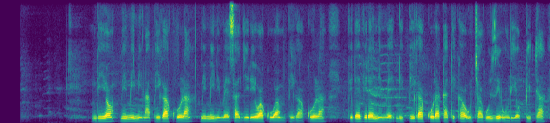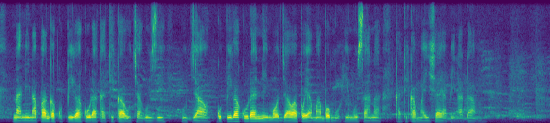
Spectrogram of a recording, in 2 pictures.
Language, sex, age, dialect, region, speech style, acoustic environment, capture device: Swahili, male, 25-34, Kenya - Nairobi Sheng-influenced, Kenya, relaxed; focused, silence, mobile / Linux / Chrome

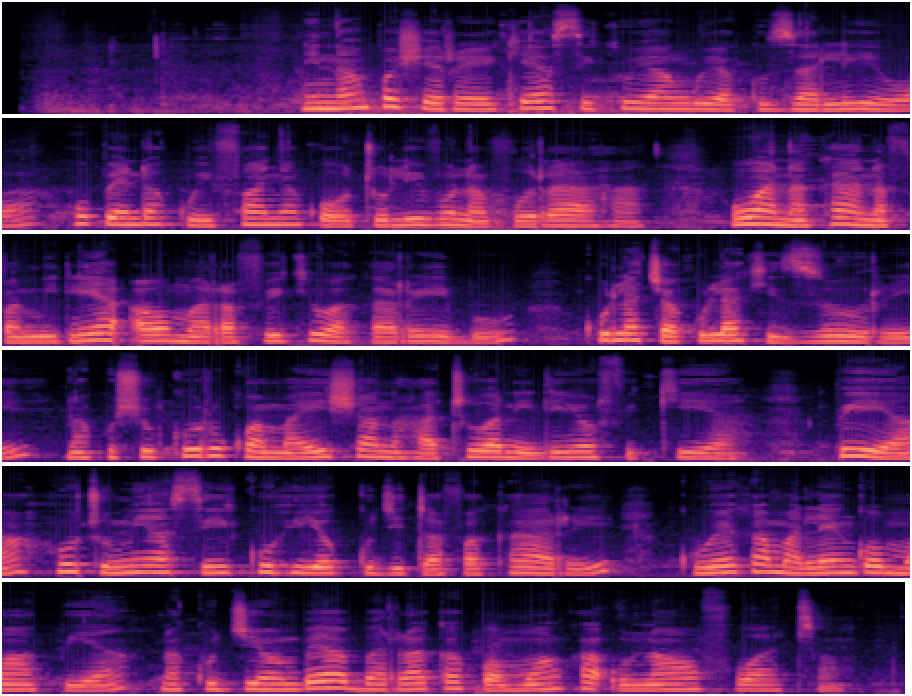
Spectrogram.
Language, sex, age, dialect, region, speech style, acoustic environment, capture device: Swahili, female, 25-34, Kenya - Mombasa, Kenya, focused, silence, mobile / Linux / Chrome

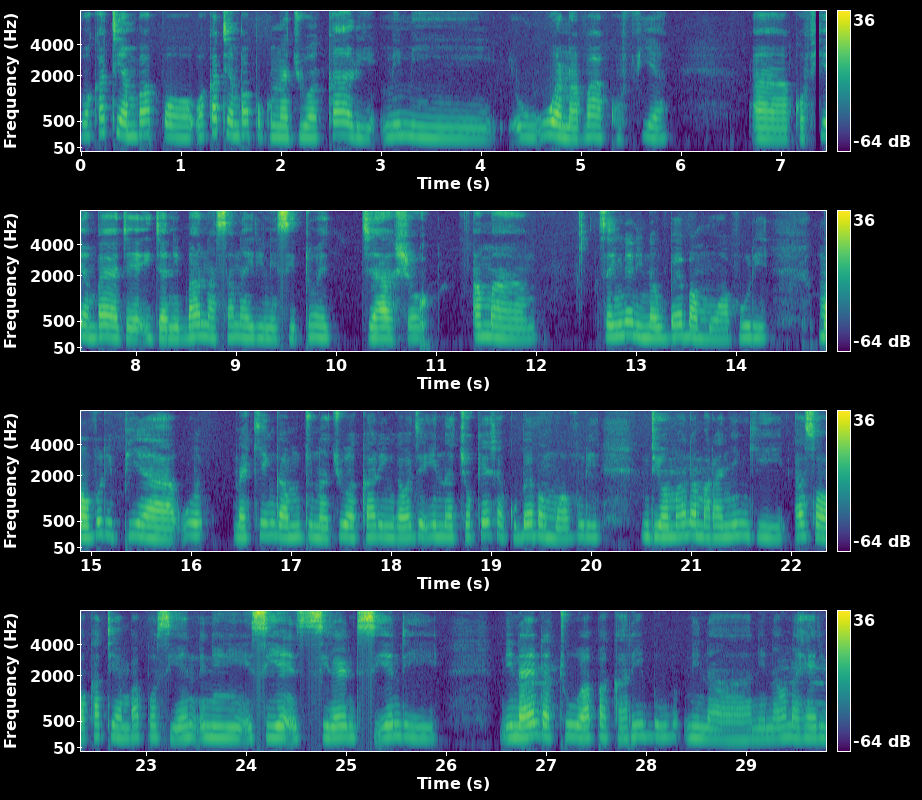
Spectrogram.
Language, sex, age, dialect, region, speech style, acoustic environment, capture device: Swahili, female, 25-34, Kenya - Nairobi Sheng-influenced, Kenya, tired, nature, mobile / Linux / Chrome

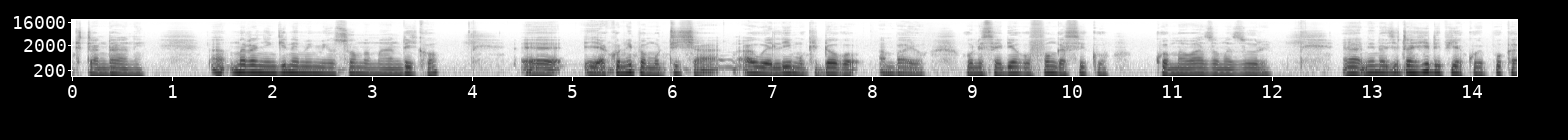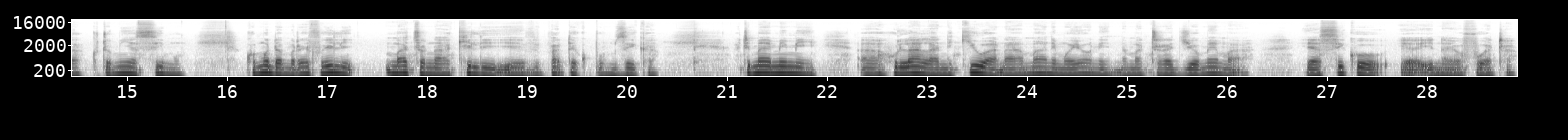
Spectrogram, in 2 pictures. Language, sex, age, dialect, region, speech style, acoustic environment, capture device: Swahili, male, 25-34, Kenya - Nairobi Sheng-influenced, Kenya, relaxed, nature, mobile / Linux / Chrome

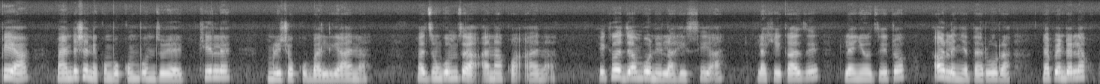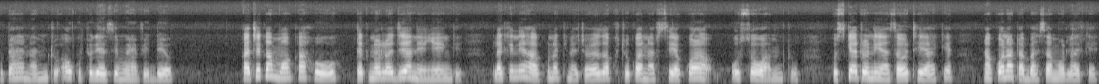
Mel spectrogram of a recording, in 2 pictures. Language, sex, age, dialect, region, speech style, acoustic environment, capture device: Swahili, female, 25-34, Kenya - Nairobi Sheng-influenced, Kenya, focused, silence, mobile / Linux / Chrome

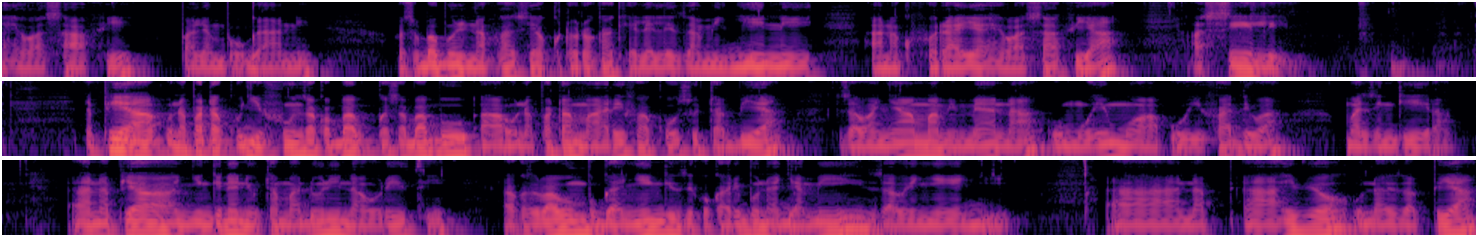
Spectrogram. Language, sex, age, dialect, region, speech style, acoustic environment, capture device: Swahili, male, 25-34, Kenya - Nairobi Sheng-influenced, Kenya, relaxed; focused, nature; silence; appliances, desktop / Windows / Chrome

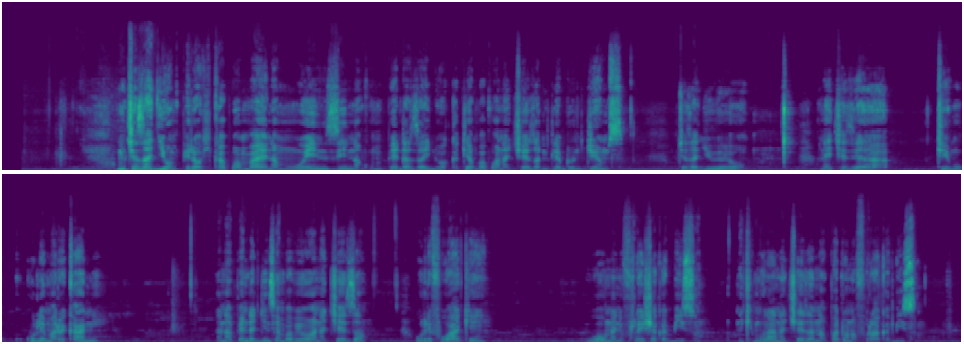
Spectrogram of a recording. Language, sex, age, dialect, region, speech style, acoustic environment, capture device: Swahili, male, 18-24, Kenya - Nairobi Sheng-influenced, Kenya, relaxed, silence, mobile / Linux / Chrome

